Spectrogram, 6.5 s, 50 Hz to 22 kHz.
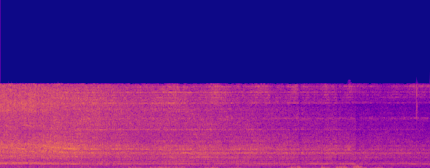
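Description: An InterCity 225 electric express running away past the lineside, its rushing wheel and air noise fading steadily. A whine drops slightly in pitch early on, and a few low thumps come in the second half.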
